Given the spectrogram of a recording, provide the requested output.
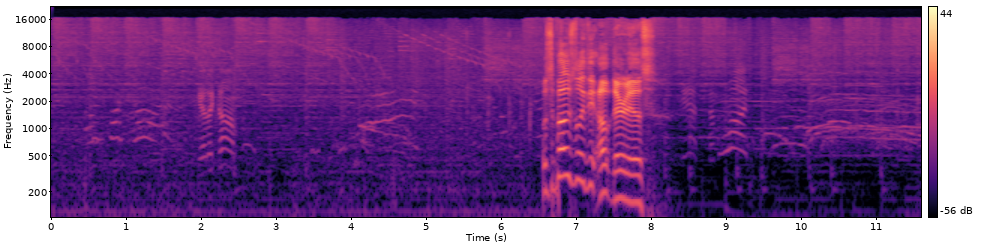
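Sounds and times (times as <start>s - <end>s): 
speech: 2.2s - 2.7s, 6.6s - 8.1s
faint crowd cheering at a SpaceX rocket test: 3.9s - 11.5s.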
